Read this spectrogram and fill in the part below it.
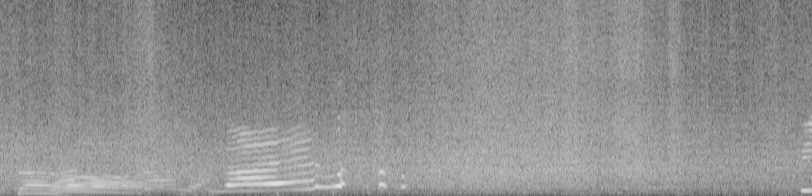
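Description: A large foil balloon rustles and crackles in the wind.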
